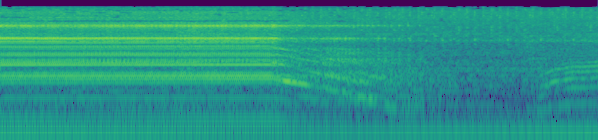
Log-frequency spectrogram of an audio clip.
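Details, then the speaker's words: Car ABS pump motor activated with a scanner while the engine runs: a clean high whine that cuts off, winds down smoothly, then spins back up evenly. The ABS pump is still in good condition. "Ini tadi kan posisi mesin hidup ya di aktifitas pakai scanner suaranya seperti itu masih bagus nih masih bagus"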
